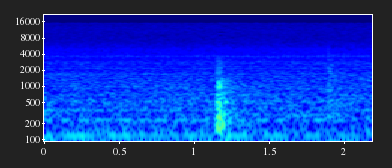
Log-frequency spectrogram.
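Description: Quiet room tone with a steady hiss and a single short click a little past a second in.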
